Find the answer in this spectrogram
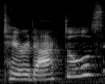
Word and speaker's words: pterodactyl: in the time of pterodactyls asked silent P the word pterodactyl silent not quite so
